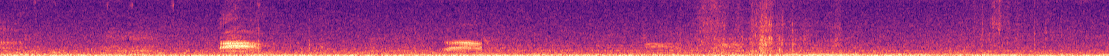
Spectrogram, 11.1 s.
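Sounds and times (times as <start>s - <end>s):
bird calling: 0.0s - 3.4s, 4.0s - 5.1s, 6.3s - 8.4s
low background noise: 0.0s - 11.0s.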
